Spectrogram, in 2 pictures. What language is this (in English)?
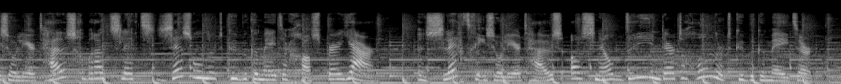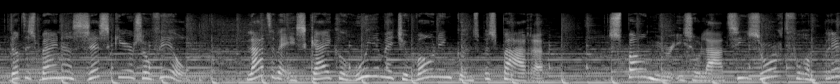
Dutch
